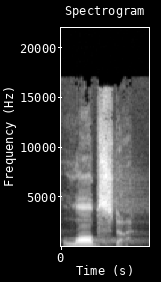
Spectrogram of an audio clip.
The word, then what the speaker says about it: lobster: you have to pronounce it as lobster. L-A-W-B-S-T-H-A-H. Lobster.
